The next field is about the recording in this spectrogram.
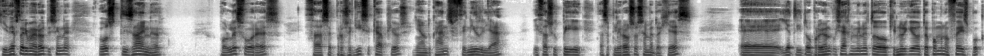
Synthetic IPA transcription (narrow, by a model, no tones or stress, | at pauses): ceiðe̞ft̪e̞ɾimeɾo̞t̪isiine̞o̞zd̪izɐine̞ɾ | po̞le̞sfo̞ɾe̞sθɐse̞pɾo̞se̞ɲɟisikɐpço̞z̥ʝɐnɐt̪ukɐnisfθiniðuʎɐ | iθɐsupiθɐse̞pliɾo̞so̞seme̞t̪o̞çe̞s | eʝɐt̪it̪o̞pɾo̞io̞npufçɐxnumeinet̪ocenuɾʝot̪o̞e̞po̞me̞no̞fe̞jzbuk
